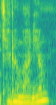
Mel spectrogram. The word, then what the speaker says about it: 게르마늄: 나원소는 게르마늄 또는 저마늄이라고 합니다. 독일어로는 게르마늄, 영어로는 저마늄이라고 합니다. 자, 나원소의 원자량 73으로 예상할 수가 있는데, 그렇게 생각한 이유, 방법은 두 가지가 있습니다.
